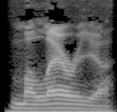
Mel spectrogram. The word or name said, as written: malaria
